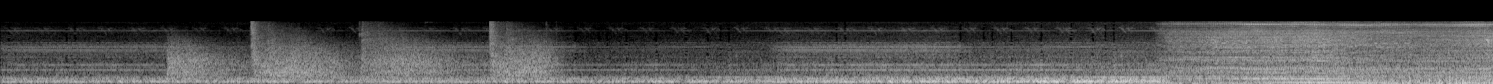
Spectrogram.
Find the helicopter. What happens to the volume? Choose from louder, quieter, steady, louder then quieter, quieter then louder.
louder.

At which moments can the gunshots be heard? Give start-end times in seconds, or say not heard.
1.6-5.7.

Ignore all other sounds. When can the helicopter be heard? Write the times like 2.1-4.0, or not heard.
0.0-14.8.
